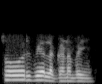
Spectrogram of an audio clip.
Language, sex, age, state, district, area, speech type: Punjabi, male, 18-30, Punjab, Shaheed Bhagat Singh Nagar, rural, conversation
